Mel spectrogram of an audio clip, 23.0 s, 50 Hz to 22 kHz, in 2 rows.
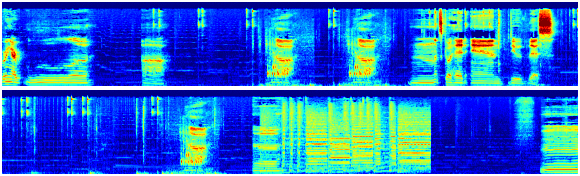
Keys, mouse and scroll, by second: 3.0 click, 3.9 click, 4.9 click, 5.1 space, 6.1 space, 6.5 click, 6.7 space, 7.6 space, 8.5-10.6 right drag, 10.6 g, 11.9 right click, 12.1 g, 13.1 click, 13.3 space, 14.2 space, 14.5 click, 14.6 space, 15.7 space, 17.8-18.4 scroll down 7.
